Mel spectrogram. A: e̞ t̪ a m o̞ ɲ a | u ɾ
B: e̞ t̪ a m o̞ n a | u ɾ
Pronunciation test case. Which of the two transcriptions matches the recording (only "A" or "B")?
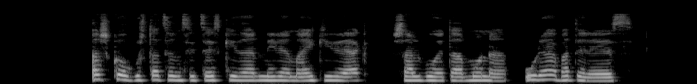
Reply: B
